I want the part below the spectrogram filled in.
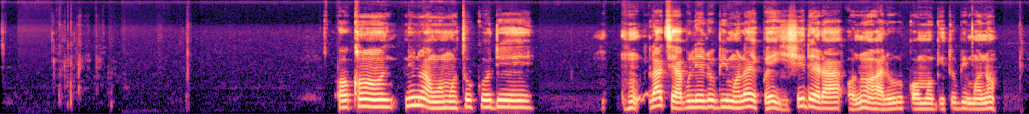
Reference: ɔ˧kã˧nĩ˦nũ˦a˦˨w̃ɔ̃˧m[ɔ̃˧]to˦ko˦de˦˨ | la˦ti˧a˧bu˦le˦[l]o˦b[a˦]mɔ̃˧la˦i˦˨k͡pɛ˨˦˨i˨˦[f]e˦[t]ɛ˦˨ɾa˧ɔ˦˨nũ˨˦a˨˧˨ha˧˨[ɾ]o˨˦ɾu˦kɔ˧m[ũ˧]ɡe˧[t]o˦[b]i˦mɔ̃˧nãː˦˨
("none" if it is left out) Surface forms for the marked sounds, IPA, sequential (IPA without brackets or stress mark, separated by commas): ɔ̃˧, l, i˦, ʃ, d, l, ɔ̃˧, t, b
